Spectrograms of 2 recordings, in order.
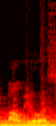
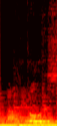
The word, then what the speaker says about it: malleolus: Then you also have medial malleolus, or malleolus, depending on how you're taught to pronounce it.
